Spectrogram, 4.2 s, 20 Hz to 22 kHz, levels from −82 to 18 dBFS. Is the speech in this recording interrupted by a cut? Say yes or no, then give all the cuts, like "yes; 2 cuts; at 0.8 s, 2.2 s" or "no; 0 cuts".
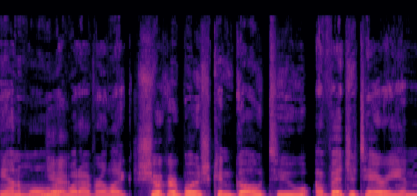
yes; 2 cuts; at 1.3 s, 3.1 s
